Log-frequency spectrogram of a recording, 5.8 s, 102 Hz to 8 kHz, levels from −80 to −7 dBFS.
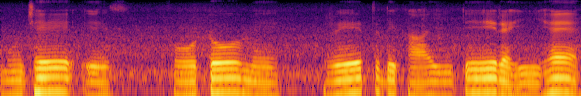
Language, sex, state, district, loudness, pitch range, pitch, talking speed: Hindi, male, Madhya Pradesh, Katni, -18 LUFS, 100-120 Hz, 105 Hz, 95 wpm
